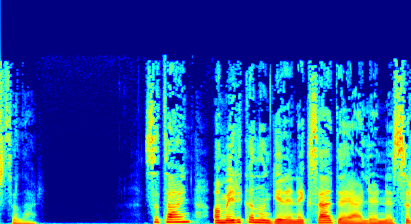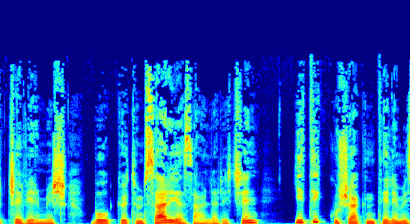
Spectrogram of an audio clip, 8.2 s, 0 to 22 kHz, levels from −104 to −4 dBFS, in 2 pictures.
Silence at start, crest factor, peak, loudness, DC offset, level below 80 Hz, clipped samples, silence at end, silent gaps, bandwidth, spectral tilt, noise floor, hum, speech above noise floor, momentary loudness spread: 0 s; 20 dB; 0 dBFS; -20 LUFS; under 0.1%; -58 dBFS; under 0.1%; 0 s; none; 16.5 kHz; -5 dB/octave; -72 dBFS; none; 53 dB; 12 LU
